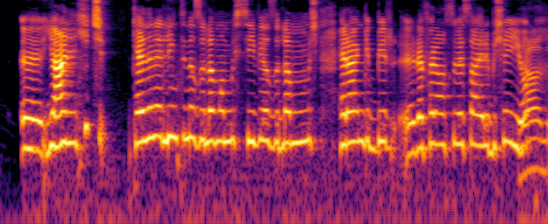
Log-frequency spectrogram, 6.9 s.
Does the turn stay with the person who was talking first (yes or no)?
no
